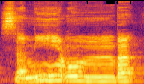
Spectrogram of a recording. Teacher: تنوین کے بعد با آ رہا ہے اس لیے تنوین کو میم سے بدل کر غنہ اور اخفا کے ساتھ پڑھیں گے، اس کو اقلاب کہتے ہیں.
